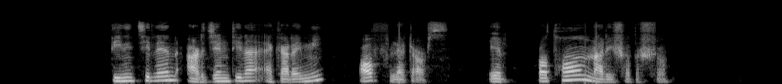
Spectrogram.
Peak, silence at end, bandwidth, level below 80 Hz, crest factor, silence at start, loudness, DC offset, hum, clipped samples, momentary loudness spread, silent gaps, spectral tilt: -2 dBFS; 1.15 s; 7.8 kHz; -58 dBFS; 20 dB; 1.1 s; -20 LUFS; under 0.1%; none; under 0.1%; 13 LU; none; -6 dB/octave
